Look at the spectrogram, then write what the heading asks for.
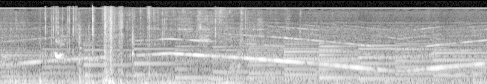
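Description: Ambulance siren wailing in a slow rise and fall: it climbs for the first couple of seconds, falls until near the end, then starts climbing again, over background music. A sharp knock about a second in is the loudest moment.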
